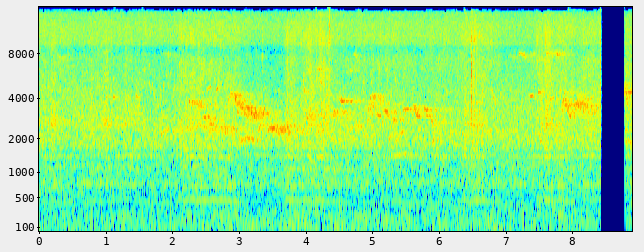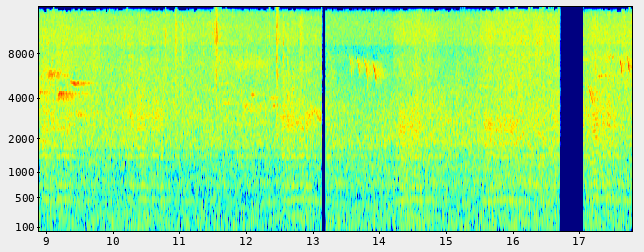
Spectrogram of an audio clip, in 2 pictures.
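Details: Hairy-footed flower bees, males and a female, foraging at Green Alkanet: a continuous droning hum that rises and falls in strength, broken by two short silences, with light chirping birds behind.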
